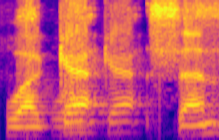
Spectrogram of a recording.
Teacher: حمزہ جو ہے اس کو جھٹکے کے ساتھ پڑھیں گے، حمزہ ساکن ہمیشہ جھٹکے کے ساتھ پڑھ جاتا ہے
